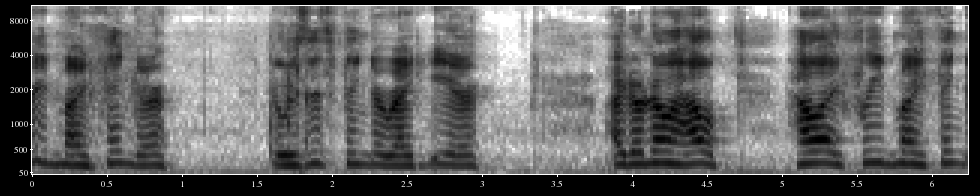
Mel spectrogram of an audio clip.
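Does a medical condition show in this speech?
Yes: cerebral palsy.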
